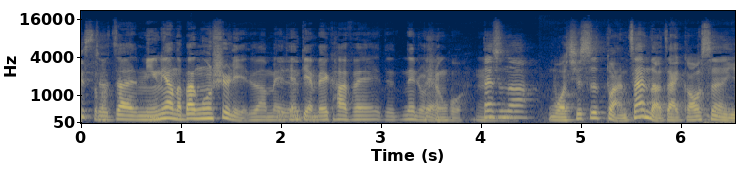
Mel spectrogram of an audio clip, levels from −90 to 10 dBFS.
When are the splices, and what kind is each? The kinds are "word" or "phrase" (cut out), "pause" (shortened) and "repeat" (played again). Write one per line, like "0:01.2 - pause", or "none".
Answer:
0:04.6 - pause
